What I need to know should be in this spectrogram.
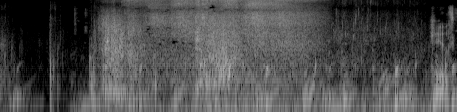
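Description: Lava bubbles and hisses as a bucket scoops it up.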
